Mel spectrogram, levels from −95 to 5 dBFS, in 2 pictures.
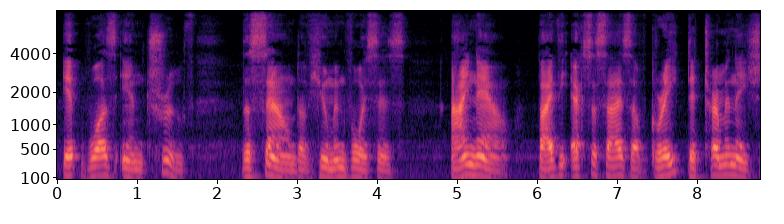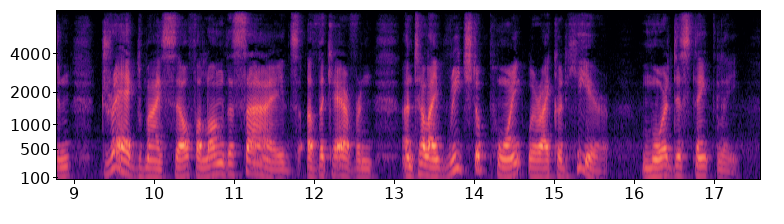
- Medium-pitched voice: No, low, 115 Hz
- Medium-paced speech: No, slow, 125 wpm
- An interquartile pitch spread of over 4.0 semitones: No, average, 3.7 semitones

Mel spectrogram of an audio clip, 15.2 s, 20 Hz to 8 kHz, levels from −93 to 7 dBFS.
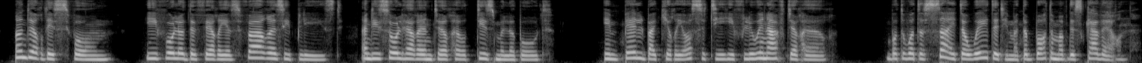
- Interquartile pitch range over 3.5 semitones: No, average, 2.7 semitones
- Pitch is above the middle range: Yes, high, 220 Hz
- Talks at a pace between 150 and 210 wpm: Yes, average, 160 wpm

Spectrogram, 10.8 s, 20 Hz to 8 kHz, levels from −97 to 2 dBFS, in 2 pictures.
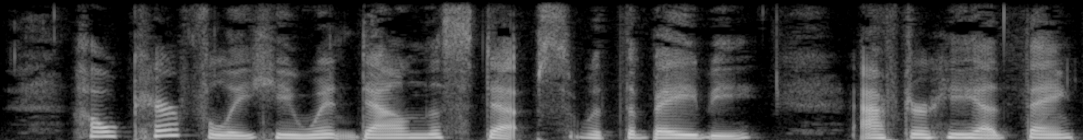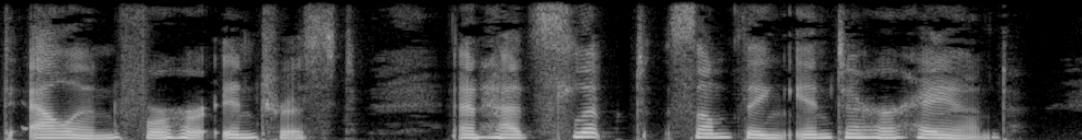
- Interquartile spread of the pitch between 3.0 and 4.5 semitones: No, narrow, 2.5 semitones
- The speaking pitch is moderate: Yes, medium, 180 Hz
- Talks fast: No, average, 140 wpm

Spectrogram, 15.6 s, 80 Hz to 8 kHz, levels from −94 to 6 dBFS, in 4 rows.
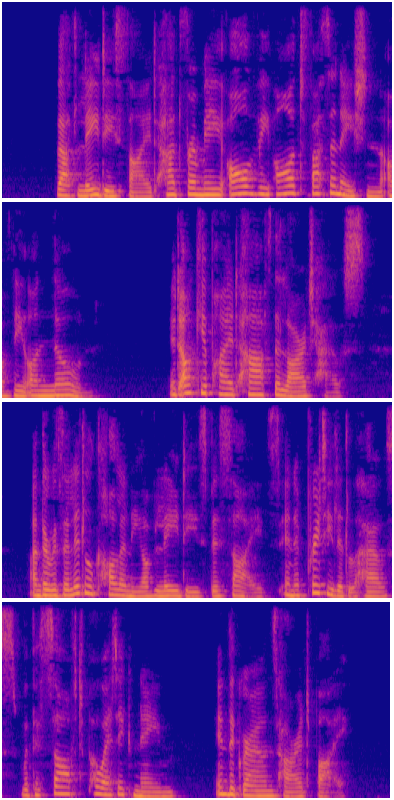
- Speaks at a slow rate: No, average, 165 wpm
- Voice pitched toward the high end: Yes, high, 210 Hz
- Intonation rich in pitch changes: No, average, 4.9 semitones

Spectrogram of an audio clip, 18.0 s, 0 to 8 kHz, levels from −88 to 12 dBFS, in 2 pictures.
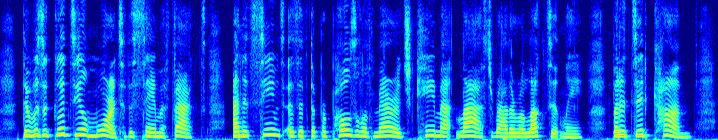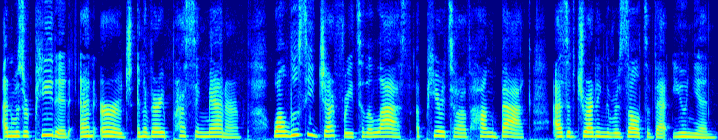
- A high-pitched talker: Yes, high, 235 Hz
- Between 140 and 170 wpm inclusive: No, average, 190 wpm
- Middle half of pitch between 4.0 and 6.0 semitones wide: No, average, 3.2 semitones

